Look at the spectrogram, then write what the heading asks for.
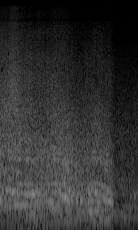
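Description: Race cars roar past on the Iowa oval during a playoff elimination event, a dense loud engine wash with a rising, sweeping pitch as cars pass close, dropping off sharply near the end.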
